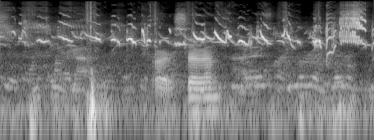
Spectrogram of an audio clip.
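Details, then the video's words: At a towa towa bird singing competition, a chestnut-bellied seed-finch sings a rapid, continuous run of sweet chirps and slurred whistles, while a man's voice counts numbers aloud in the background. "TOWA TOWA BIRD SINGING COMPETITION"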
